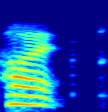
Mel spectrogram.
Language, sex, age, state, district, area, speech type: Assamese, female, 18-30, Assam, Dibrugarh, urban, conversation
